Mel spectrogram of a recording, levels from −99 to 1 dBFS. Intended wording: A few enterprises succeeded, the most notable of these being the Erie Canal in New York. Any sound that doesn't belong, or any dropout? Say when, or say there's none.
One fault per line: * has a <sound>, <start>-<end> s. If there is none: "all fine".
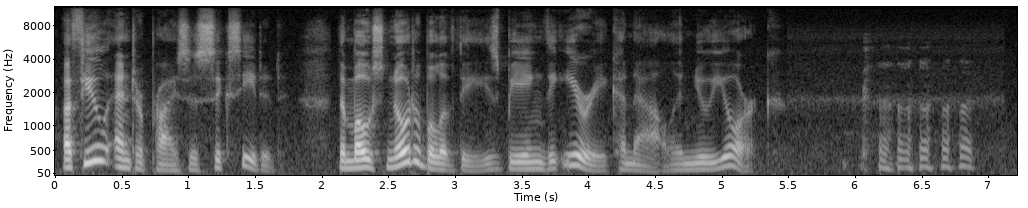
* has a laugh, 5.9-7.0 s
